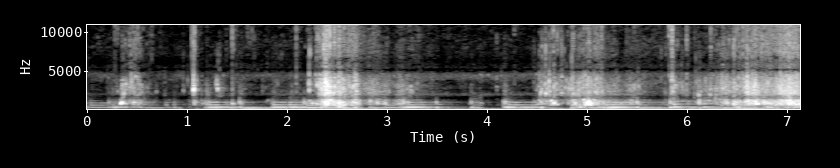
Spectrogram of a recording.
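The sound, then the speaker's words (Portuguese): Water splashes in a few uneven bursts, moderately loud, as a child washes, over a soft melodic background of music; no one speaks. “Não gaste muita água.”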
